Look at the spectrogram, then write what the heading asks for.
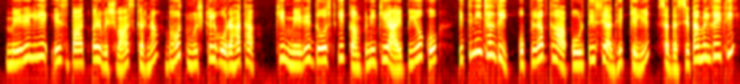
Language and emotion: Hindi, surprised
